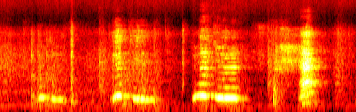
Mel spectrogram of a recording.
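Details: A lively, playful pet cat meows during a game with its owner indoors: four short, tonal meows about a second apart, the first three falling in pitch, the last brighter and rising, with faint background music.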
